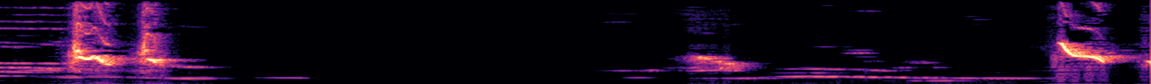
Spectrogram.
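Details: Golden-fronted leafbird song: two sharp descending chirps, a pause, then softer warbled notes and a low sliding whistle before another loud downward-swept chirp.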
